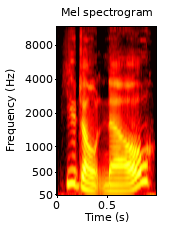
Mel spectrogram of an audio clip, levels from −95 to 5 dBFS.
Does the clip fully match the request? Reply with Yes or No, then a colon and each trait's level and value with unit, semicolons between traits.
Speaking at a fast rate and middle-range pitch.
No: average, 180 wpm; medium, 175 Hz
